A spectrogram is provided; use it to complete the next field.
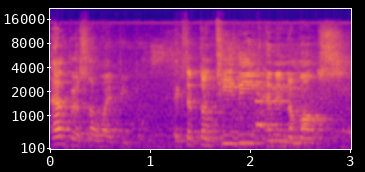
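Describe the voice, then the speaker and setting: A man speaks loudly at a fairly quick pace in an animated tone. Noticeable background noise and audible room echo surround him. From Newark, New Jersey, Puerto Rican family. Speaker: motivational speaker. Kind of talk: keynote speech. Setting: stage with audience.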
